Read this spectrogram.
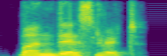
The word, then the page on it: Bundesrat: Indian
